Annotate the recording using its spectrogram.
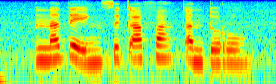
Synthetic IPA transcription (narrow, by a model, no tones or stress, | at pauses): n̩nateɦŋ̩sɪkafakan̩toroːŋ̩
